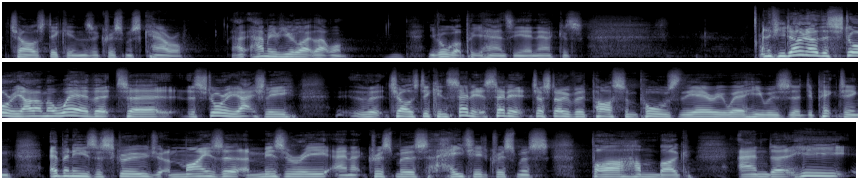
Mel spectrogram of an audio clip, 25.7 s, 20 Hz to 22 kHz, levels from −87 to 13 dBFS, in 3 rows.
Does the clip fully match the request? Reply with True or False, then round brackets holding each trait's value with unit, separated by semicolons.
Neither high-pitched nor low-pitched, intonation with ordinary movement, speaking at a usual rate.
True (155 Hz; 4.2 semitones; 170 wpm)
